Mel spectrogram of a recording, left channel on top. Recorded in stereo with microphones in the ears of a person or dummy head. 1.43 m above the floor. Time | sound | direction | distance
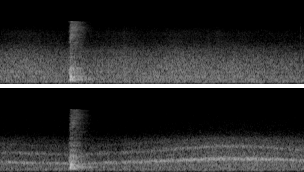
0.7 | a snare drum | 30° left (ahead or behind) | 1.4 m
